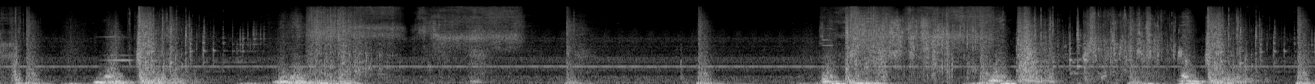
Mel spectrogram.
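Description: An axe thuds heavily into a body again and again.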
